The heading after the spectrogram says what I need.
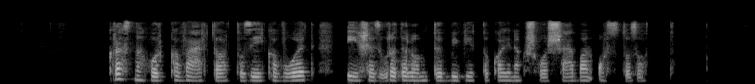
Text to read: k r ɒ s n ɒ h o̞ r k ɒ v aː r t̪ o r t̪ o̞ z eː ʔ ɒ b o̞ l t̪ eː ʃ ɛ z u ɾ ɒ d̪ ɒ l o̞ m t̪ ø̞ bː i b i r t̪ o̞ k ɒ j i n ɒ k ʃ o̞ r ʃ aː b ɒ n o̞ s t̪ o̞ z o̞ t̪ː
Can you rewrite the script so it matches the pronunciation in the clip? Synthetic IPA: k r ɒ s n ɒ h o̞ r k ɒ v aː r t̪ ɒ r t̪ o̞ z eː k ɒ v o̞ l t̪ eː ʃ ɛ z u ɾ ɒ d̪ ɒ l o̞ m t̪ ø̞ bː i b i r t̪ o̞ k ɒ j i n ɒ k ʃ o̞ r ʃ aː b ɒ n o̞ s t̪ o̞ z o̞ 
